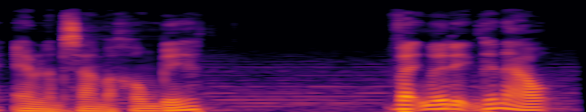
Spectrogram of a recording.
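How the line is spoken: Sighing. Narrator (Vietnamese): Vương Quân Diệt thở dài

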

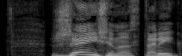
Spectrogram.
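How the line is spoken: Exclaimed jubilantly. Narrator (Russian): ликующе воскликнул он

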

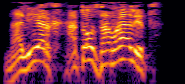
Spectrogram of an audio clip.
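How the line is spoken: Shout. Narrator (Russian): я крикнул

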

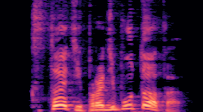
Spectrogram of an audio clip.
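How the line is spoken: Snorting. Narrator (Russian): хмыкнул

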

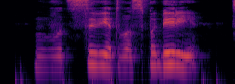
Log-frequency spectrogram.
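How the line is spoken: Strained hiss. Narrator (Russian): С натугой прошипел демон

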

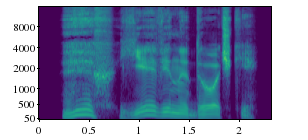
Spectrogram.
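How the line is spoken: Sighing. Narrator (Russian): вздохнул я

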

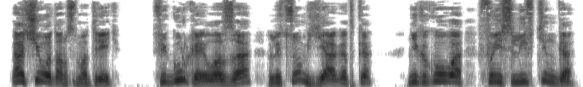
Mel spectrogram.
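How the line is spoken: Laughing loudly, woman. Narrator (Russian): расхохоталась, продолжив на португальском

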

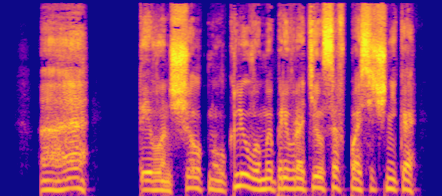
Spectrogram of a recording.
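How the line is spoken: Hoarse wheeze. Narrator (Russian): просипел Барян

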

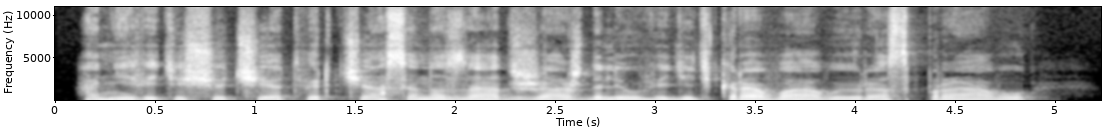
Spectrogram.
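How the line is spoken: Groaning aloud. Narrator (Russian): простонал вслух свои мысли министр

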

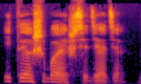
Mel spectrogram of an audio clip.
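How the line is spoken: Timid young man. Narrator (Russian): добавил юноша робко

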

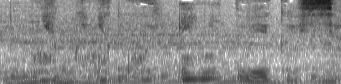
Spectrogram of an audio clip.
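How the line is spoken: Whisper. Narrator (Russian): прошептала я

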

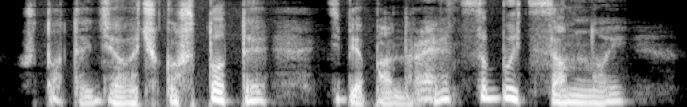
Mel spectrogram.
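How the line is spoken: Halting whisper. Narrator (Russian): Сбивчиво зашептал невидимка

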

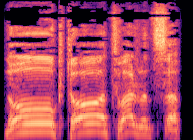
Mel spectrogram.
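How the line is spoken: Captain shouting. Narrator (Russian): крикнул капитан

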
